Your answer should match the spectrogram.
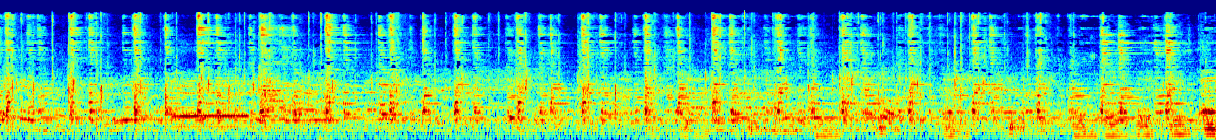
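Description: Live traditional jazz band playing an up-tempo tune on trumpet, tuba, trombone, clarinet and banjo, with a steady strummed beat.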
